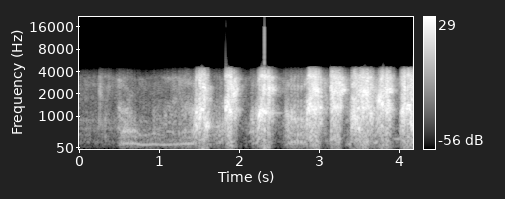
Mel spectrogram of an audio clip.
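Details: Chihuahua gives a low, steady whining growl for about a second, then breaks into a fast series of about nine sharp, high-pitched yapping barks.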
